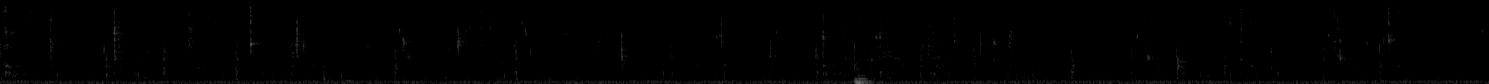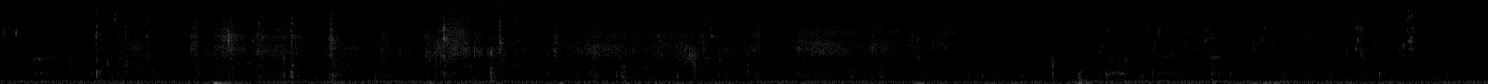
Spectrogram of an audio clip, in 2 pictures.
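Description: A person eating fried chicken: faint, close chewing and biting with small crunches and wet mouth clicks, a little louder about halfway through.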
